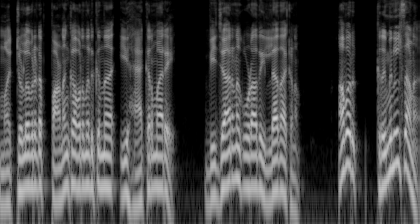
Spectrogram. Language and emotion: Malayalam, angry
